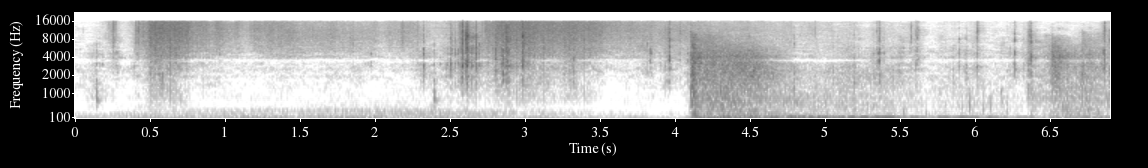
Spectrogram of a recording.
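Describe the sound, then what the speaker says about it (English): A fired launcher bursting in a quick staggered series, a few sharp cracks followed by a loud, dense rumbling blast that carries on to the end. "It was very quick, and there's, it's a staggered explosion."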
